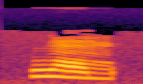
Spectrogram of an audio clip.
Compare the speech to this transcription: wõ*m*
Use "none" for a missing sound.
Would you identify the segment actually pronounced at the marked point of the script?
m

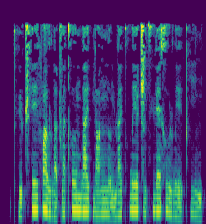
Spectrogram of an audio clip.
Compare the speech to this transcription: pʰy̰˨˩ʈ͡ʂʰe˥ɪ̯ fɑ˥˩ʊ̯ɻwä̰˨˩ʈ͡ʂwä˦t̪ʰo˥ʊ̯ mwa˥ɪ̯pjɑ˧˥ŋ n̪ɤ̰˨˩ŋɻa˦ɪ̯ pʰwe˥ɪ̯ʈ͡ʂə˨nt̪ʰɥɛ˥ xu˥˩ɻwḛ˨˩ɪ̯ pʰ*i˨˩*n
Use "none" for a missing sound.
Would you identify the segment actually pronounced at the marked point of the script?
i˥˩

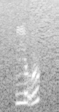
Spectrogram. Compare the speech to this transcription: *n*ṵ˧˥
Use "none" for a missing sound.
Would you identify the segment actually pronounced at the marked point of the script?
n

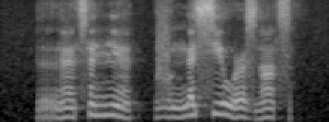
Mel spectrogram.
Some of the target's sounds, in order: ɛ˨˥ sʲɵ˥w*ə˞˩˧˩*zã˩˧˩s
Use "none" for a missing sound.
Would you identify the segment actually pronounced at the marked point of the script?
ə˞˩˧˩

